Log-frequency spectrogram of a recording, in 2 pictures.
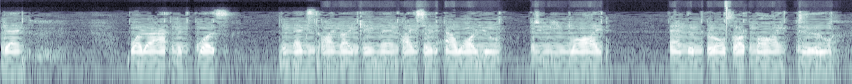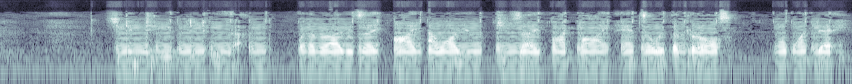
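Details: Electrolarynx speech from a real electrolarynx user, shown during attempted singing with the device.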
